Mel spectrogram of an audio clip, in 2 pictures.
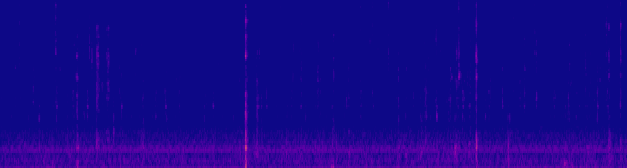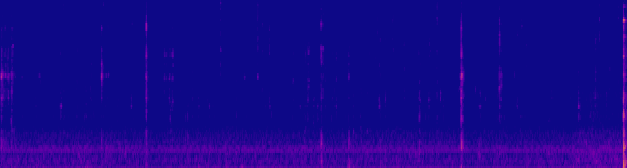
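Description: Close-up chewing and mouth sounds of someone eating bite-sized salmon pieces, with scattered sharp clicks of a metal fork against a ceramic plate, the loudest about five seconds in and near the end. A faint steady hum runs underneath.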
